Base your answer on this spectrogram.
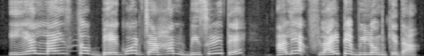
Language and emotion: Santali, angry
